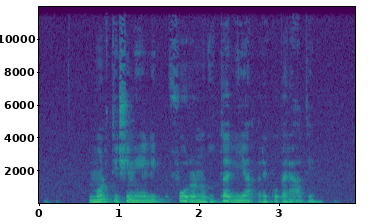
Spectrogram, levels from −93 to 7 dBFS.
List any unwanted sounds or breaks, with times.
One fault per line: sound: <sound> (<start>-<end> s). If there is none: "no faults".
no faults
